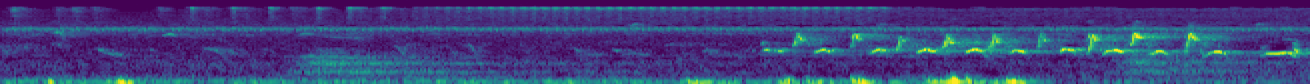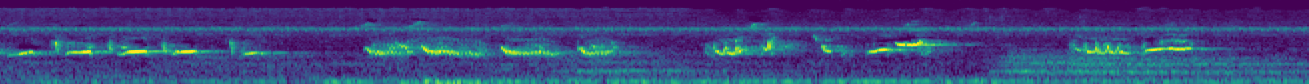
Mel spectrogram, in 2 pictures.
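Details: Northern mockingbird singing in the morning, bursts of repeated clipped notes and trills changing from phrase to phrase, with low thumping noises and a steady background hum.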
